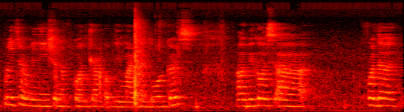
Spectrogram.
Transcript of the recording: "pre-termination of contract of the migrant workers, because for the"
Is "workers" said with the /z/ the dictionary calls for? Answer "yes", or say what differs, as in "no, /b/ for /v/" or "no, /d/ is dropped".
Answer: no, /s/ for /z/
